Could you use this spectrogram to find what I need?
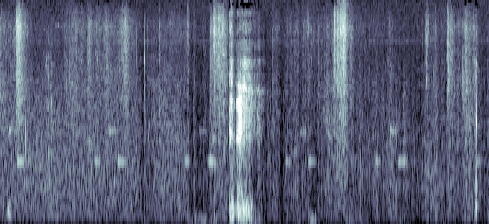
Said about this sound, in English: If it's a cell phone, please turn it off.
